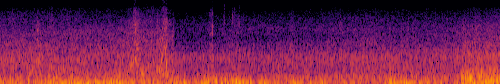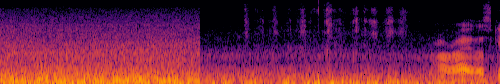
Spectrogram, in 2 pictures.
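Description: Wind rushing over the microphone, its level jumping abruptly twice, with small clicks and rubbing from hands handling fishing tackle in the last few seconds.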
